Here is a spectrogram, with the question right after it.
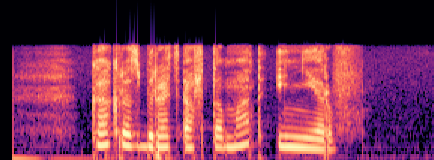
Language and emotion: Russian, neutral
